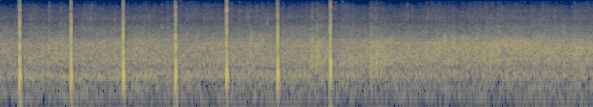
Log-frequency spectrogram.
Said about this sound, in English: Yeah, let's clap for that.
